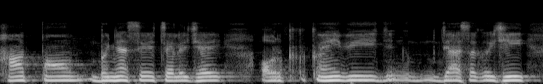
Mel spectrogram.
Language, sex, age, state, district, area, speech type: Maithili, male, 60+, Bihar, Sitamarhi, rural, spontaneous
